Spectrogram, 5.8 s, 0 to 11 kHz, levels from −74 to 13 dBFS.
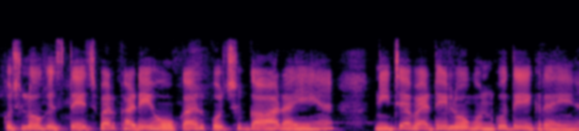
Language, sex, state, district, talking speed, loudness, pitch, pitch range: Hindi, female, Bihar, Bhagalpur, 175 wpm, -13 LUFS, 205 Hz, 195-220 Hz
